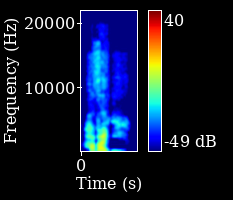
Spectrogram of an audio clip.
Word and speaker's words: Hawaii: In the Chuamotus, the main island there, Havi. And then up north what we call Hawaii properly pronounced havi.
